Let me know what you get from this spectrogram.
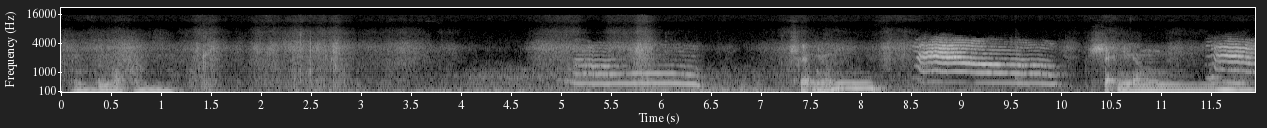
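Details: Pet cat attacking its owner in a small room, letting out several drawn-out harmonic meows, some wavering and others bending downward, mixed with low human voices speaking Vietnamese between the calls.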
